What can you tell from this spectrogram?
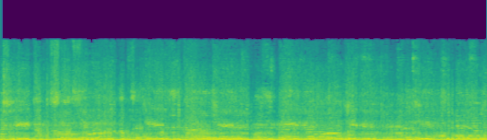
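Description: Loud music with a singing voice over heavy, steady bass, played at volume through a car sound system's speaker wall (paredão).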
